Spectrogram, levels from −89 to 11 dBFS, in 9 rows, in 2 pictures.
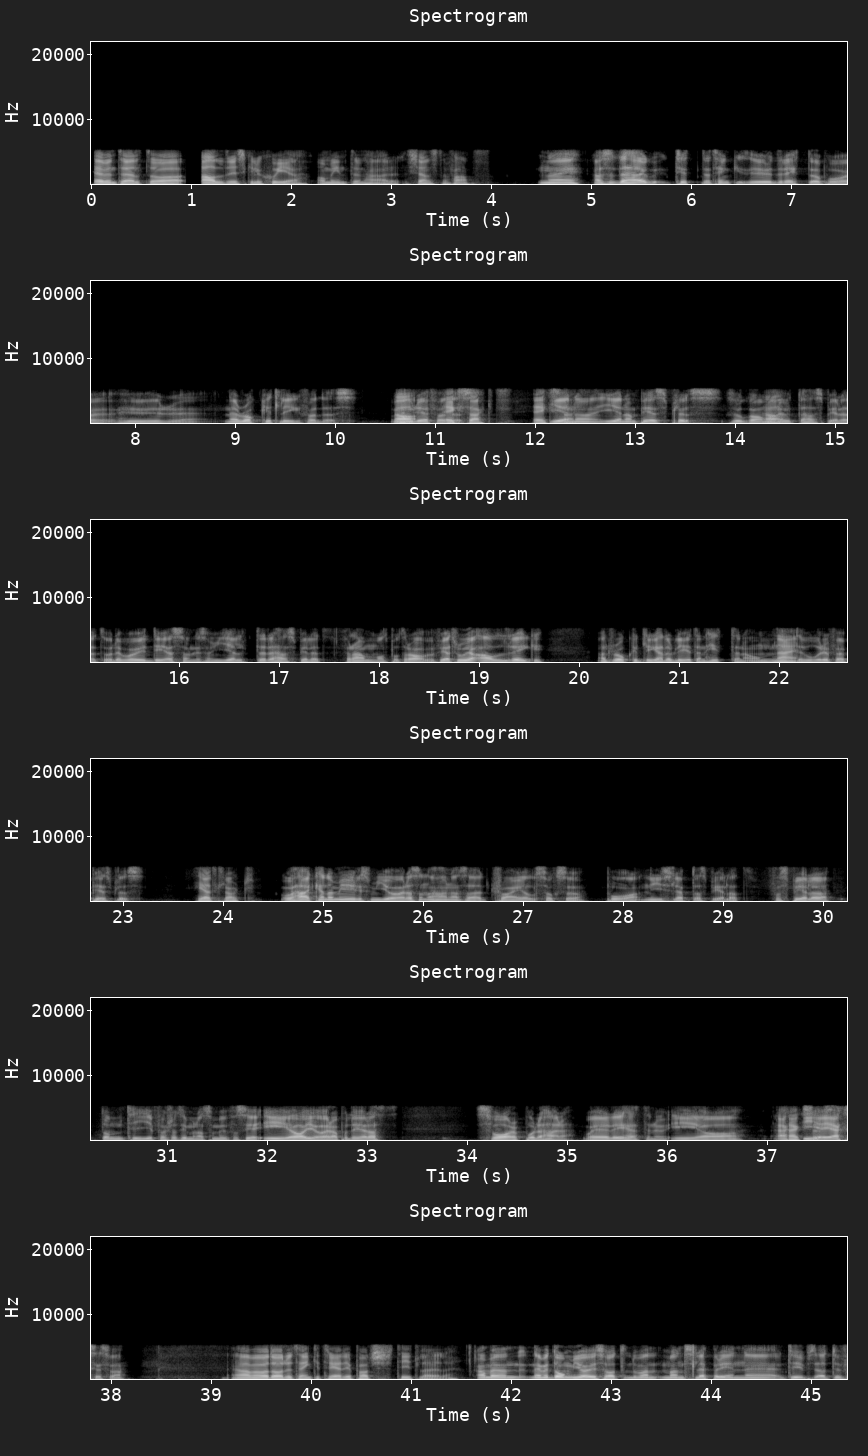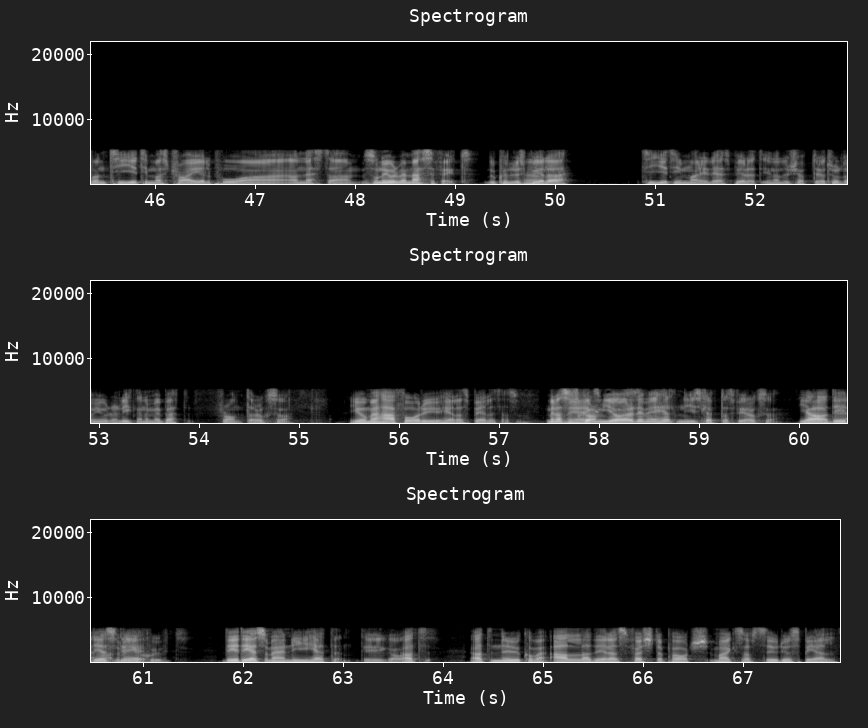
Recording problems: high frequencies cut off; noticeable; nothing above 5.5 kHz

